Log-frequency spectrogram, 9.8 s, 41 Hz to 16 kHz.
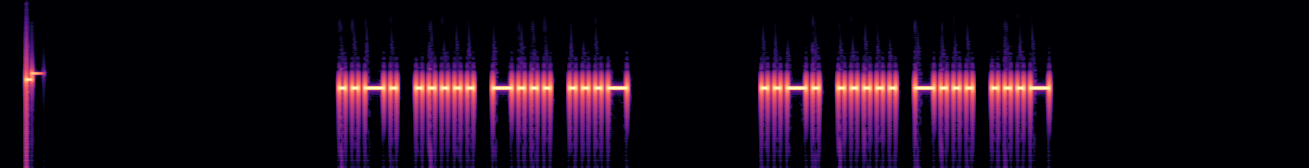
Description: Morse code, heard as a keyed tone, about 25 wpm, 700 Hz. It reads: F5BV F5BV
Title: DXCC-100 Call Signs - 4 Characters - Repeated 2x - 25wpm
